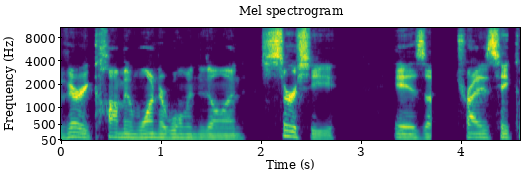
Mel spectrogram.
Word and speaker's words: Cersei: that caught me is I've always heard it pronounced Cersei but they say it like cersi or they they say it different on the show and it it one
